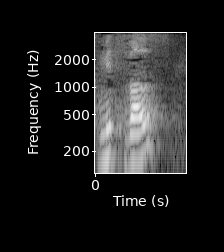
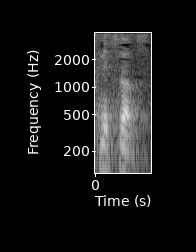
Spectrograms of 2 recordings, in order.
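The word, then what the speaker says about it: mitzvos (מצות): Now, the word is pronounced mitzvos. It is written mitzvahs. It's one vav. It is written mem tzadi vav tav, but it's pronounced mitzvos.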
